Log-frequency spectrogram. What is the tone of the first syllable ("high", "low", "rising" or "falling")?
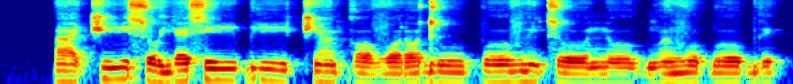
low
